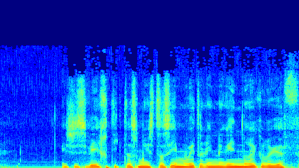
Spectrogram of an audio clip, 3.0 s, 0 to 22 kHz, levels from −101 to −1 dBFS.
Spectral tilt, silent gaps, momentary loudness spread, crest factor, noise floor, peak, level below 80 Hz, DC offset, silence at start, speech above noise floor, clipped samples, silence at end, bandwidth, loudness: -7.5 dB/octave; none; 13 LU; 12 dB; -57 dBFS; -14 dBFS; -52 dBFS; under 0.1%; 0.65 s; 32 dB; under 0.1%; 0 s; 12.5 kHz; -26 LUFS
